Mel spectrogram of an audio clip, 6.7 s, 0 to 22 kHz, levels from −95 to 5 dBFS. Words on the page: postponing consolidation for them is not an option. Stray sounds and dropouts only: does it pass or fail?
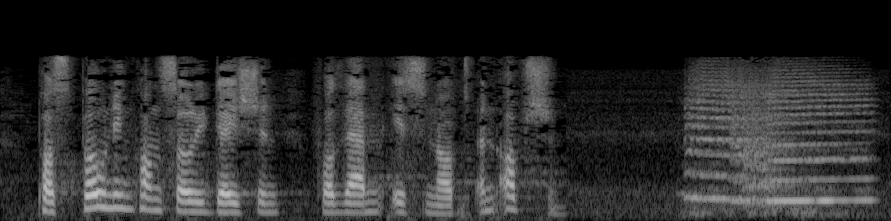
fail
